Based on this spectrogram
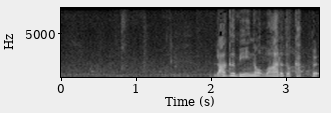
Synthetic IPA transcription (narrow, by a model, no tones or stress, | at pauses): ɾaɡɯ̟bʲiːno̞βaːɾɯ̟d̪o̞kapːɯ̟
